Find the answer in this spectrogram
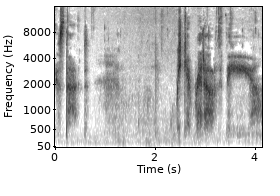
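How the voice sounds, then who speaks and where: Whispering at a very slow pace, a woman is heard over noticeable background noise. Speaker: energy healer. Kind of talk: ASMR spiritual healing talk. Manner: soft-spoken.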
